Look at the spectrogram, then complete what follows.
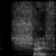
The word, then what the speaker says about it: Schaeffer: Wes Schaeffer. Now, did I pronounce that surname correctly, Wes?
